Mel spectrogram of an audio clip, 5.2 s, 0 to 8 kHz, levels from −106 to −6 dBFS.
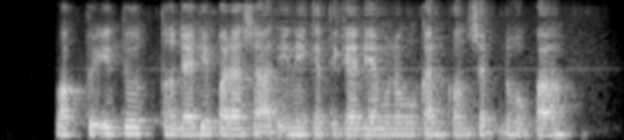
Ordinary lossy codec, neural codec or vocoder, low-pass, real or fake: Opus, 16 kbps; none; 7.2 kHz; real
